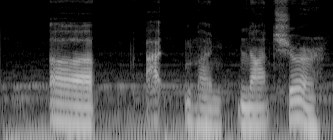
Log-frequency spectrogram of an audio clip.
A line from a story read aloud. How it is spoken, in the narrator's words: I stammered, trying to regain my composure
